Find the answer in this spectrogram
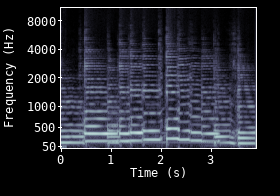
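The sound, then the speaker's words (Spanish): A bass guitar with a shimmering chorus effect plays a steady line of picked notes, roughly two per second, loud and alone with no voices. “El sonido de bajo con chorus.”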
